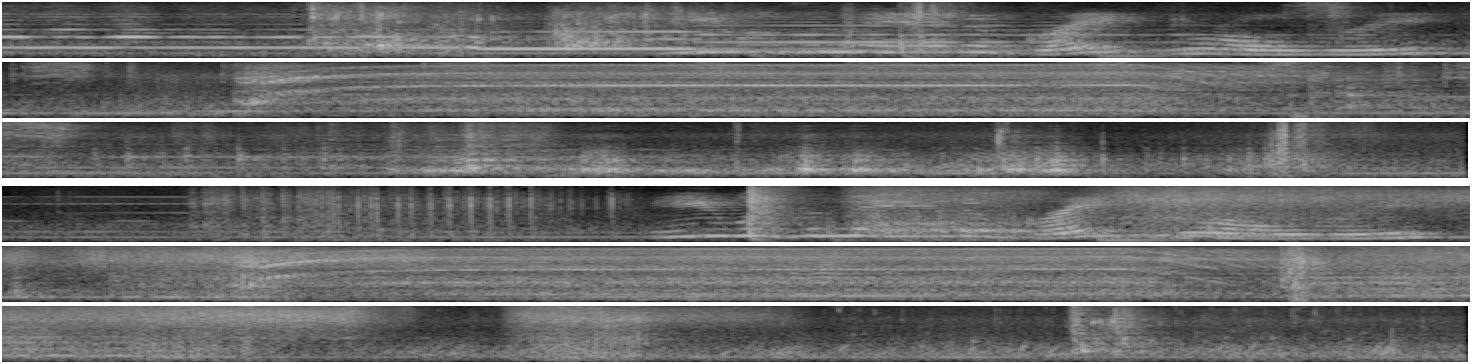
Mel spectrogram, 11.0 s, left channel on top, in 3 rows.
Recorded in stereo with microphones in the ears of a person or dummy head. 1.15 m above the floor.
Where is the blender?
65° right (ahead or behind), 2.5 m.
